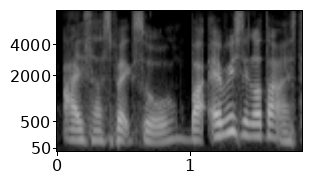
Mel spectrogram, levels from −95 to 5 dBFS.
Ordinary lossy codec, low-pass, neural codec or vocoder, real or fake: none; none; none; real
